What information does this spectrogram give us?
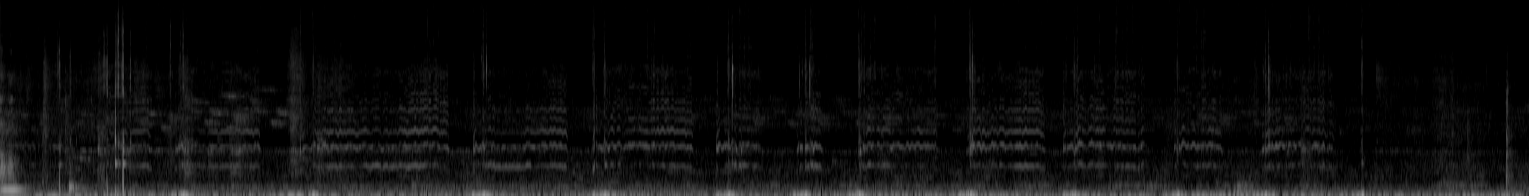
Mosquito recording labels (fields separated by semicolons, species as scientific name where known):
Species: Culex pipiens complex; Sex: female; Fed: unfed; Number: one; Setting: cup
